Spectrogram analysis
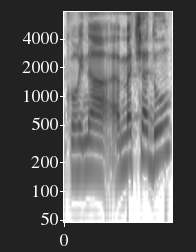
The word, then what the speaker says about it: Corina Machado: en réaction justement euh parce qu'il n'y a eu une réaction de la prix Nobel de la paix, Corina Machado, c'est comme ça qu'on prononce et Maria Corina Machado Maria Corina Machado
